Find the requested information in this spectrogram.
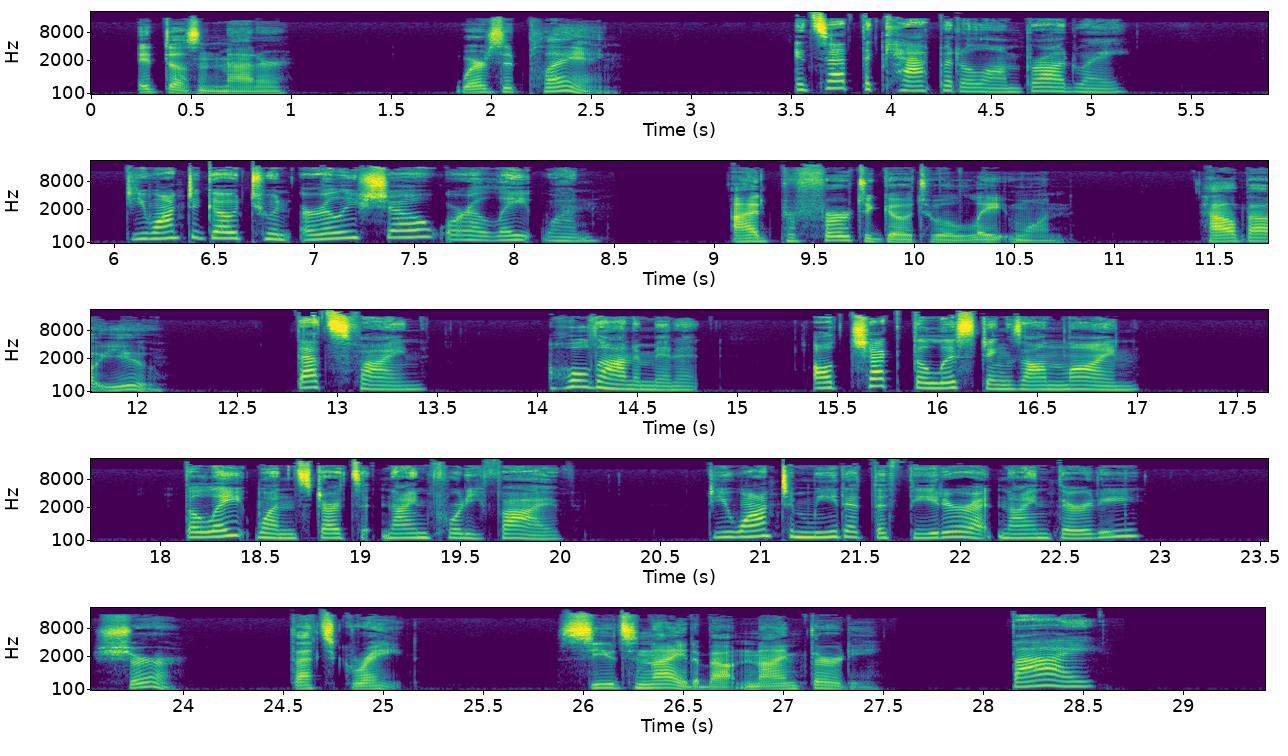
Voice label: Going to a Movie Dialogue Reading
